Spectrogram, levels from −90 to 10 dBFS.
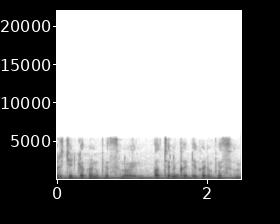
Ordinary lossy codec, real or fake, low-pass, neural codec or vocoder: none; real; 5.4 kHz; none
